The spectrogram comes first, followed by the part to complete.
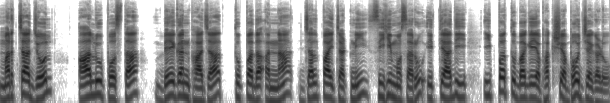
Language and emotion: Kannada, neutral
